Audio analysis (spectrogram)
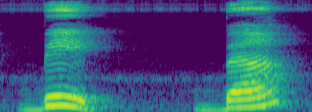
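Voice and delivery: bain with a crisp voiced B; clear B. Shown as a demonstration. Teacher contrasting B and P for Koreans, crisp. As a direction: stress the B of bain, lips closed. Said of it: "Attention aussi, le B".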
